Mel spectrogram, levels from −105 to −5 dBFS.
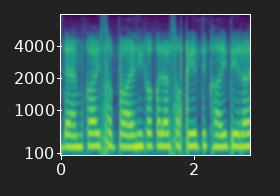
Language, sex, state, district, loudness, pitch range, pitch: Hindi, female, Bihar, Gopalganj, -18 LUFS, 245-260 Hz, 255 Hz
